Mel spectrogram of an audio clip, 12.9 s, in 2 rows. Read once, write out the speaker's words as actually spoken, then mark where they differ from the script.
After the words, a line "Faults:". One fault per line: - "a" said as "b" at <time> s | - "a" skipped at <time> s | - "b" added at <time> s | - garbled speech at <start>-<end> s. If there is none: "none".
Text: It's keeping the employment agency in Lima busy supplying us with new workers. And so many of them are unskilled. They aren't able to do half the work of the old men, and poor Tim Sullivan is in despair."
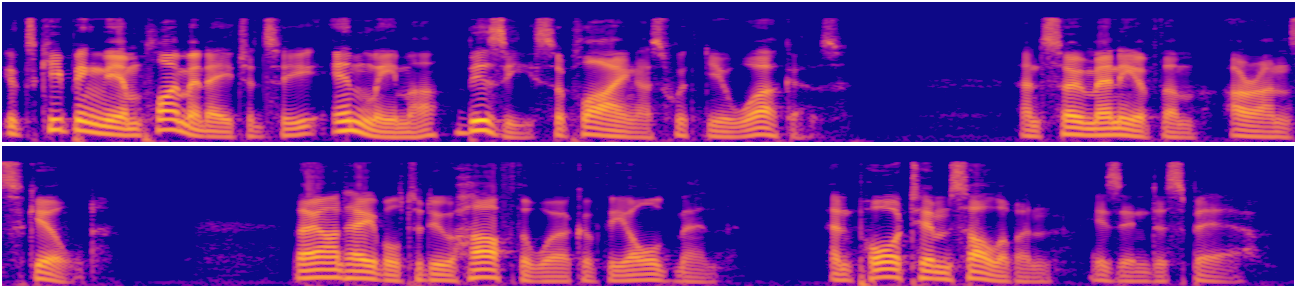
It's keeping the employment agency in Lima busy supplying us with new workers. And so many of them are unskilled. They aren't able to do half the work of the old men, and poor Tim Sullivan is in despair."
Faults:
none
